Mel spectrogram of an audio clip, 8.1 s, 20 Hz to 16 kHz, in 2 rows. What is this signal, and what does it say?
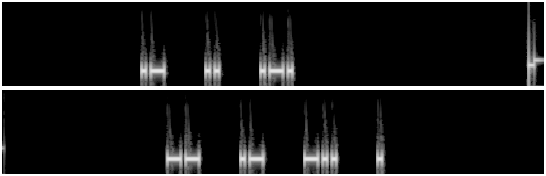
Morse code, heard as a keyed tone, about 36 wpm, spaced as for 20 wpm, 700 Hz. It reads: AIR MADE
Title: 3x Character Spacing - Top 300 Words - 35wpm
